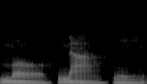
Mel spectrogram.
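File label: "monani", concatenated syllables; Affixing experiment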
